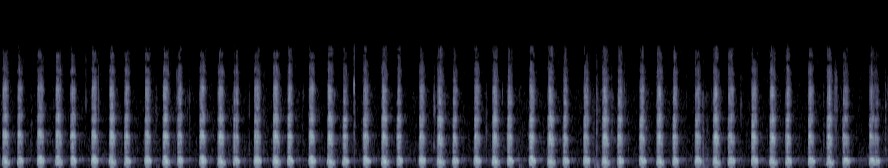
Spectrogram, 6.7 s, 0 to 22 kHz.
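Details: Free-roaming wild chukar partridge, five or six years old and dominant over rival males locally, heard on a June 2023 evening. A loud, steady chucking series runs throughout, about two and a half notes per second, harsh and evenly spaced.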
